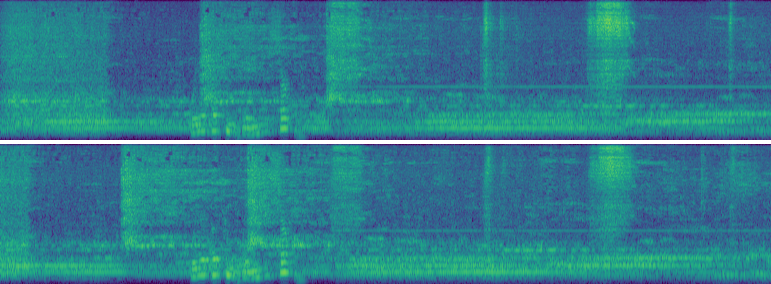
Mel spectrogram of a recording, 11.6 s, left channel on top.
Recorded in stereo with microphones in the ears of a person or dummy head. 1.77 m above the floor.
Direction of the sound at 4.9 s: 90° left.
